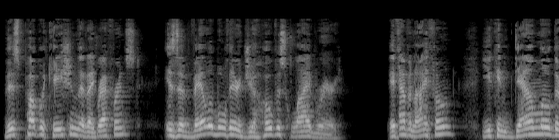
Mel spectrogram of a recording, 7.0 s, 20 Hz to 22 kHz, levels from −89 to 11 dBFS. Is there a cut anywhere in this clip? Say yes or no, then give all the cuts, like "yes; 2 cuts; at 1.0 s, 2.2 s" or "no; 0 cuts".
yes; 4 cuts; at 1.2 s, 2.8 s, 3.6 s, 5.0 s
